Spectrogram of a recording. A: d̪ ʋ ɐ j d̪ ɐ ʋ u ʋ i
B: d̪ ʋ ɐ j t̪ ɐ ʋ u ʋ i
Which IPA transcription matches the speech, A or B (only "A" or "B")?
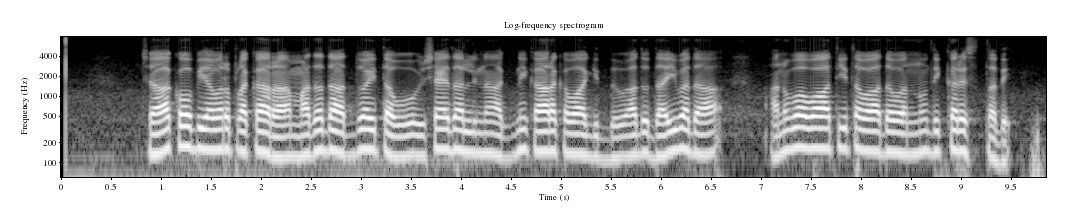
B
